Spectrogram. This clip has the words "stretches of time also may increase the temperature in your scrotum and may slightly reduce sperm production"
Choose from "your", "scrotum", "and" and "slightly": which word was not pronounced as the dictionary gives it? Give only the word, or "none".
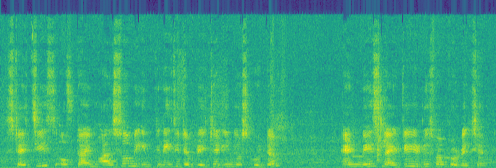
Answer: scrotum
